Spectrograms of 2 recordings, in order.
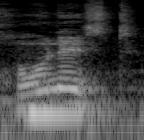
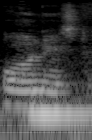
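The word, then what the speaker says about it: honest: ठीक है, ऑनेस्ट अगर मैं इसे हिंदी में प्रोनाउंस करता हूं तो ये हॉनेस्ट ना होकर ऑनेस्ट होता है, ओ ओ ऑनेस्ट।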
